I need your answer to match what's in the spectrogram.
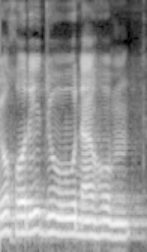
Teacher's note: را کے نیچے زیر ہے تو اس لیے باریک کر کے پڑھنا ہے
